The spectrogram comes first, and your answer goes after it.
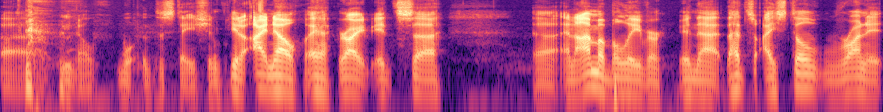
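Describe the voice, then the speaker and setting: A man with a very deep, low voice, vocal fry and a bright, sharp tone speaks at a moderate pace with lively intonation. The sound is dry and close with no echo, on a very clean recording with a silent background. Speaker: radio DJ and voice actor. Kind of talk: interview answer.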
